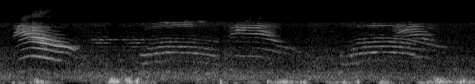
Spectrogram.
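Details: Domestic cat giving four high, drawn-out meows, each rising then sliding down in pitch, spaced about a second apart, with soft low thumps and handling noise underneath.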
